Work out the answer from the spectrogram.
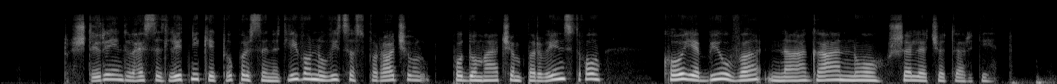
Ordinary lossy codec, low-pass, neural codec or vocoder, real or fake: Opus, 32 kbps; 10.8 kHz; codec, 16 kHz in and 24 kHz out, 0.8 kbps, FocalCodec, streaming, 65536 codes; fake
